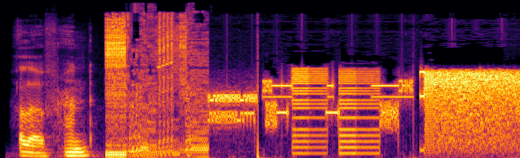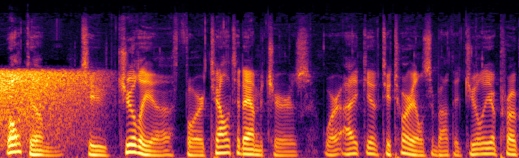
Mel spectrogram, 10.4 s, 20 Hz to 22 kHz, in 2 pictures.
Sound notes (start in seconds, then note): 1.1 internet dial-up sound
